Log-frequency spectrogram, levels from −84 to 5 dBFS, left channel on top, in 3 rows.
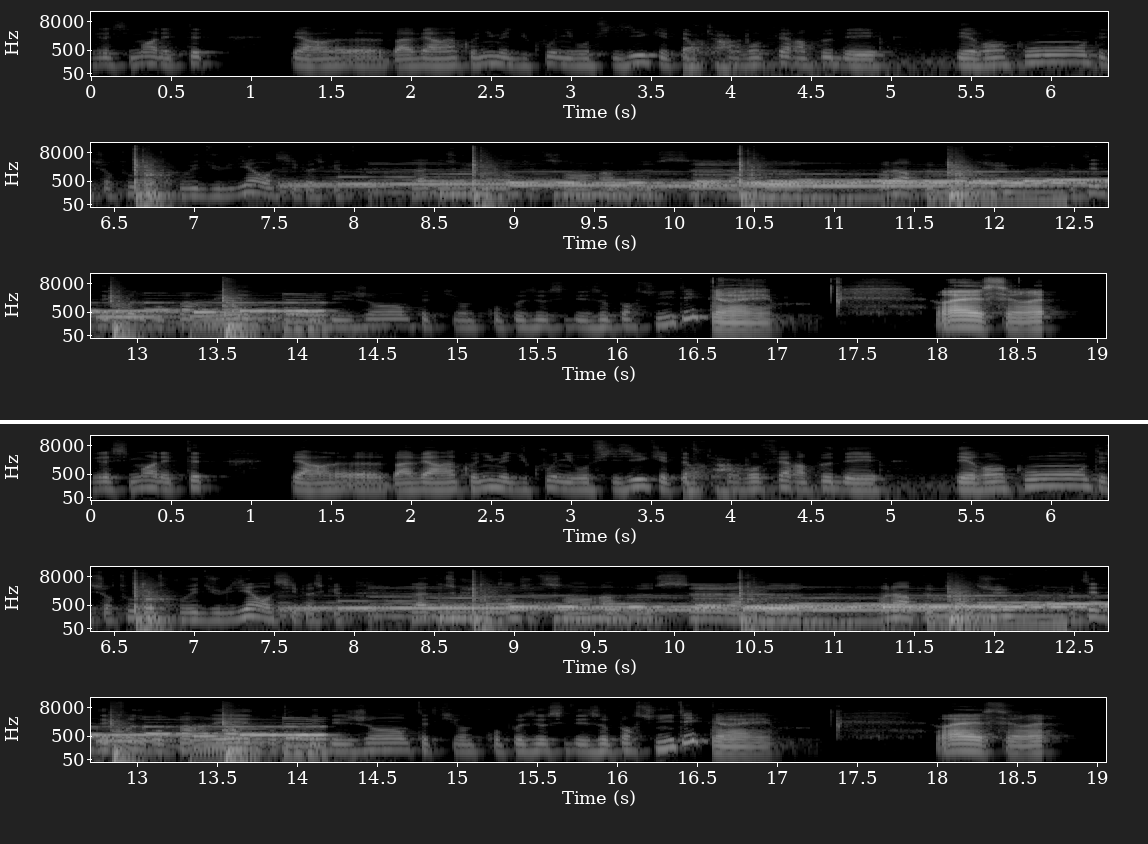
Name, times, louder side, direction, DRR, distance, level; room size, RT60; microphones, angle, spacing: voice 1, 0.0-4.9 5.4-12.2 12.5-16.5, right 3 dB, 80° right, 0.7 m, -49 dB
sound 1, 3.7-9.0 10.4-10.7 11.6-12.3 12.6-14.6, left 1 dB, 5° left, 1.6 m, -48 dB
sound 2, 7.5-14.2, right 2 dB, 20° right, 0.4 m, -38 dB
voice 2, 16.6-17.0 17.4-18.7, left 6 dB, 75° left, 0.5 m, -36 dB
11.5 x 9.0 x 3.8 m
head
